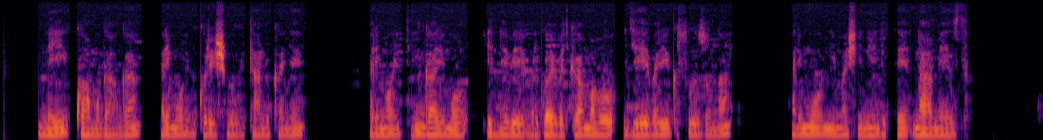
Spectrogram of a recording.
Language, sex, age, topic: Kinyarwanda, male, 18-24, health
